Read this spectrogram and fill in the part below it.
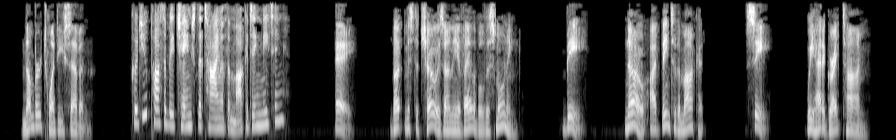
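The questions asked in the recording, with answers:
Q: Could you possibly change the time of the marketing meeting?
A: A: But Mr. Cho is only available this morning.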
